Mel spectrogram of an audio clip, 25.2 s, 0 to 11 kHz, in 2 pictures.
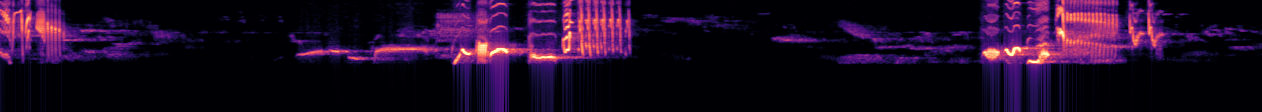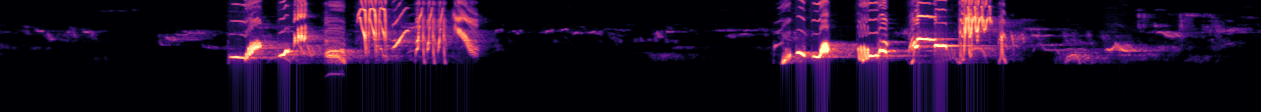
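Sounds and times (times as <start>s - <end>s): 
common blackbird song: 0.0s - 25.2s.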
